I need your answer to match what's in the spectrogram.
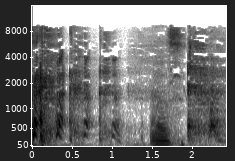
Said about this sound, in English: I'm still sick, so I'm going to cough a lot.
